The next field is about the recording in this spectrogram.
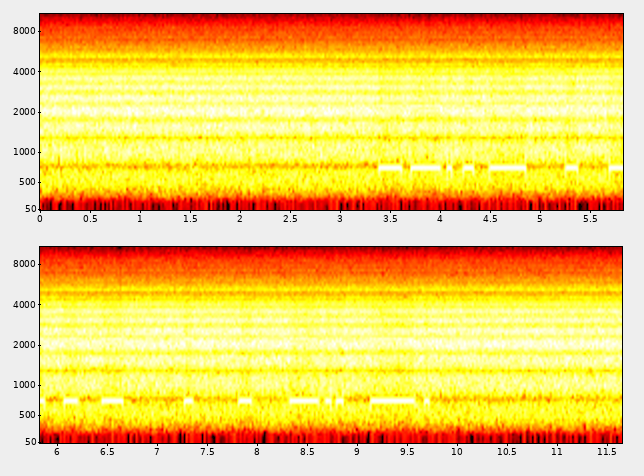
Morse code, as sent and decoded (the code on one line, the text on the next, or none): none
